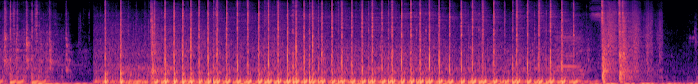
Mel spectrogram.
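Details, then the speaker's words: Racing mower with freshly rebuilt carbs and non-stock lawnmower coil packs, under load: ragged uneven firing with irregular popping that falters and nearly dies; still bogging, plenty of fuel, owner suspects spark or coils, not carbs. "no it's still not working under load ah so i'm thinking our problem isn't even a carb problem look how much fuel it's getting"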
